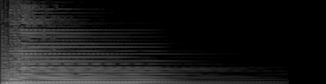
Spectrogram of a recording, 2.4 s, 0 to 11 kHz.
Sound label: A Suspended 4th, Guitar; Asus4; strummed; 5,5,7,7,8,8; 4A,4E,5A,5D,5G#,6C#; JGuitar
